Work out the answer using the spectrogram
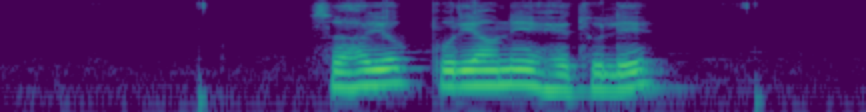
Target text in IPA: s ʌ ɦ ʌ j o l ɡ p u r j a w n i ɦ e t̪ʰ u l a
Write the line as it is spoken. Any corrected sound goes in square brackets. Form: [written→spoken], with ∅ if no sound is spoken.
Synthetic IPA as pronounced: s ʌ ɦ ʌ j o [l→∅] ɡ p u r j a w n [i→e] ɦ e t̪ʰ u l [a→e]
